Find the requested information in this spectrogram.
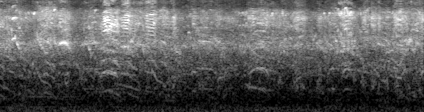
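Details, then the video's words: Many parrots chatter at once, giving thick layers of shrill chirps, squeaks and quick rising and falling twitters. The sound is steady throughout, with a few louder squeals standing out. "Parrots chirping sounds"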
